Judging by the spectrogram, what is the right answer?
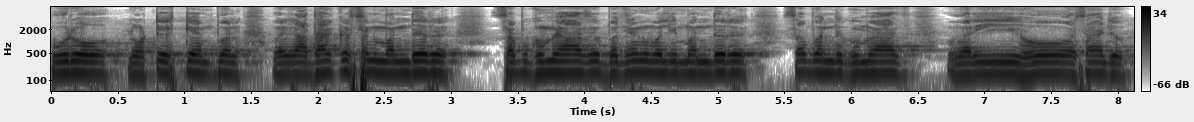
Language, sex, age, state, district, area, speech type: Sindhi, male, 30-45, Madhya Pradesh, Katni, rural, spontaneous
